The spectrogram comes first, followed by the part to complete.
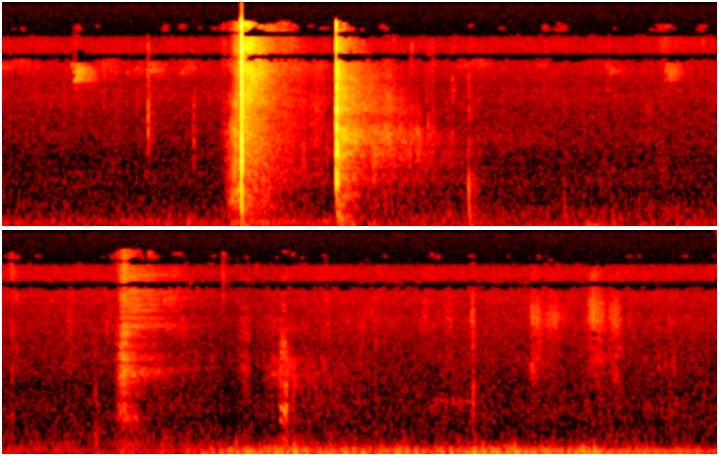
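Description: Golf club striking a ball off the tee: a sharp crack about two seconds in, followed under a second later by a second, slightly softer knock. A low rumble sets in near the end.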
